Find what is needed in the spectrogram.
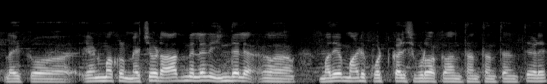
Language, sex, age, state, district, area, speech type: Kannada, male, 18-30, Karnataka, Bellary, rural, spontaneous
